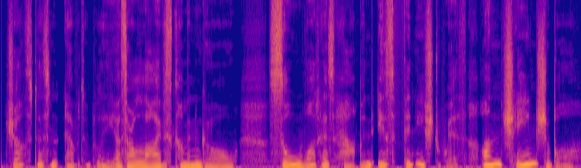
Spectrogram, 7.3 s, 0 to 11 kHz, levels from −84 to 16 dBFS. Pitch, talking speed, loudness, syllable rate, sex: 225 Hz, 140 wpm, -16 LUFS, 4.4 syllables/s, female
